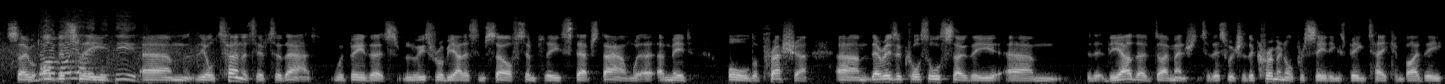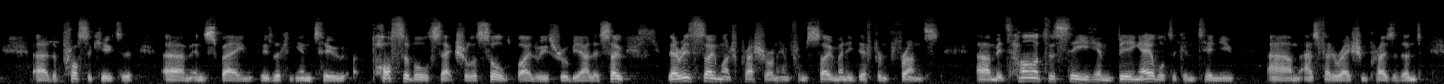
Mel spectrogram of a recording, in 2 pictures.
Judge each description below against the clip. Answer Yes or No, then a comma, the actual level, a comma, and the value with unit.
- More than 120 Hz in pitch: No, low, 105 Hz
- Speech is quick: No, average, 175 wpm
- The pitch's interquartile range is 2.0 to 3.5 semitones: Yes, average, 2.7 semitones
